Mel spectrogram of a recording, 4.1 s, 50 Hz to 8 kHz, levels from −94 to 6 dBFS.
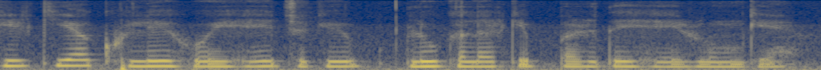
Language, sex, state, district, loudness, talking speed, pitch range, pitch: Hindi, female, Nagaland, Kohima, -16 LUFS, 190 wpm, 205-220 Hz, 210 Hz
